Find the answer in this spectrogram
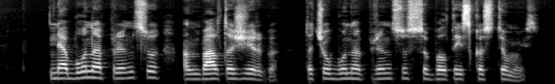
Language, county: Lithuanian, Vilnius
